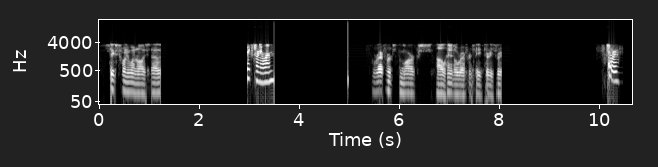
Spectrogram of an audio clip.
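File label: Police Southwest District Dispatch, p25; Raleigh Police Southwest District Disp; wake p25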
